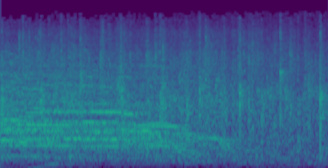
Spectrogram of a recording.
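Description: An audience screams and shouts loudly and continuously to vote for a comedian in a contest, a dense wash of high-pitched voices and cheers that eases off slightly toward the end.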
